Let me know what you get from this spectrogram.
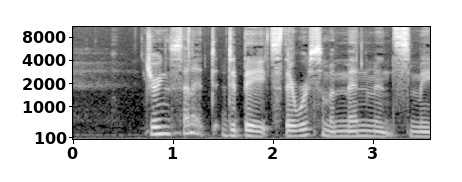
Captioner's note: speaking French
